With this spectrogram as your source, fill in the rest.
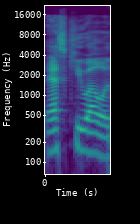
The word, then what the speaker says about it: SQL: actually to this day ibm will tell you that sql server is sql is how you say it in ibm's world and sql is how you say it in microsoft's world but who was you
